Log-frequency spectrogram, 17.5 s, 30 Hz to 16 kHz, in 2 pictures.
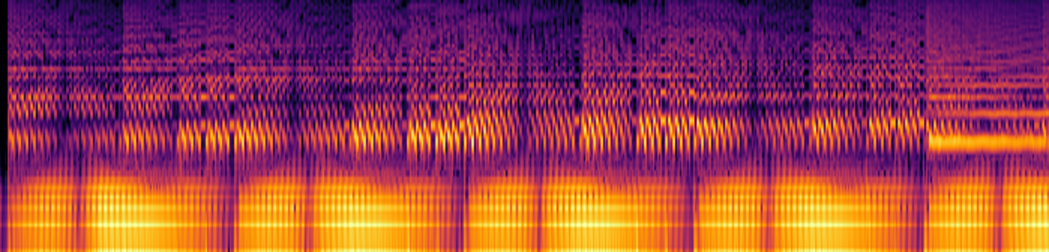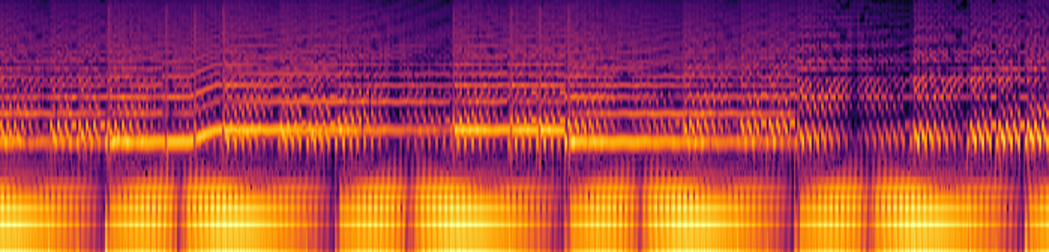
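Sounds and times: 
CSG8580R5 sound chip sample: 0.3 - 17.4.

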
